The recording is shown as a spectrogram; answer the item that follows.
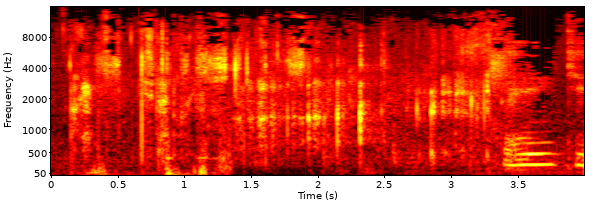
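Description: Knocks and rustling of a phone being handled close to its microphone for about three seconds, then a woman calls out near the end.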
